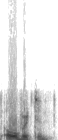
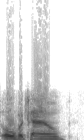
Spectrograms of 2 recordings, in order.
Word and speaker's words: Overtown: I think I heard you, Gus, mention something about, you pronounced it Overton, but it's properly known as Overtown.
